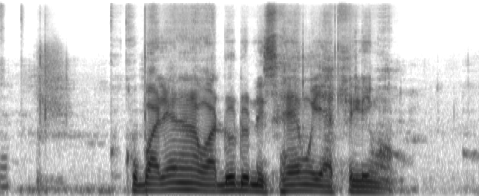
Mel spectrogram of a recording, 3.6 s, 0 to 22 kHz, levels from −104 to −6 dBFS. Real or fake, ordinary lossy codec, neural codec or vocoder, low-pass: fake; none; codec, 44.1 kHz, 7.8 kbps, Pupu-Codec; 19.8 kHz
